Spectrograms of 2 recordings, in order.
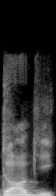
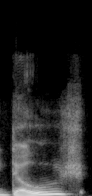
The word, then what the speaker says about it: Doge: when when he uh said this I have doggy coin is that how you say it how do you say it doggy Doge okay well Doge was worth a thousand dollars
